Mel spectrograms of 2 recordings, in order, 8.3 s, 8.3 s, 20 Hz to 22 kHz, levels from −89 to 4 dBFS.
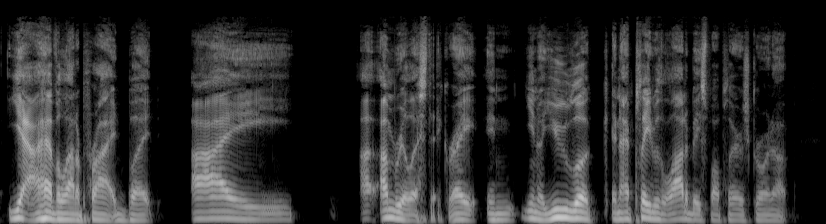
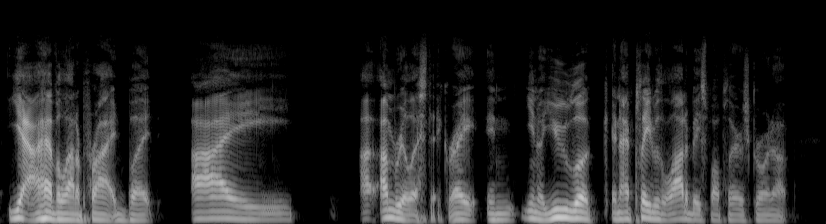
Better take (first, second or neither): first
